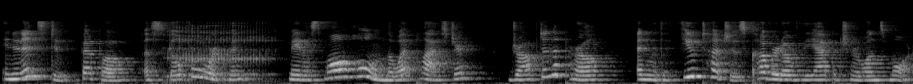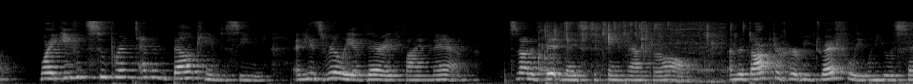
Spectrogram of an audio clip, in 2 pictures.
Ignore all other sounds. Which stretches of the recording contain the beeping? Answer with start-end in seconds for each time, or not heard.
not heard.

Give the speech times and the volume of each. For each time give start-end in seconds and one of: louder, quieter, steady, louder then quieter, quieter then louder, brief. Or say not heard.
0.0-18.2 steady.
